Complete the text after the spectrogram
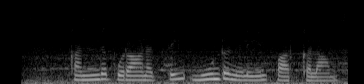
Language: Tamil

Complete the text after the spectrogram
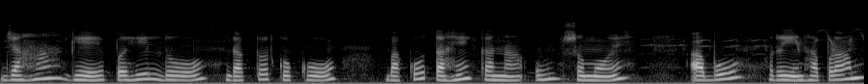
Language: Santali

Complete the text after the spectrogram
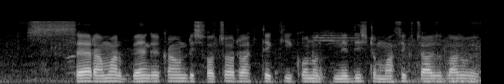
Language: Bangla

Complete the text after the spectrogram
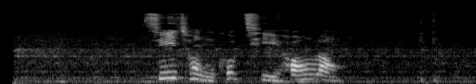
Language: Chinese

